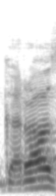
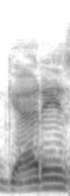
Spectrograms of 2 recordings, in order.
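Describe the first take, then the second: First: The first vowel is an open 'ah' sound. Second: The first vowel is a 'ya' like 'cat'. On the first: The speaker calls it right. "అది గరాజ్ అని పలికాను, ఇలానే పలకాలి" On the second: The speaker calls it wrong. "గ్యారేజ్ అనకూడదు"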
